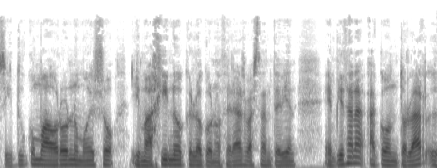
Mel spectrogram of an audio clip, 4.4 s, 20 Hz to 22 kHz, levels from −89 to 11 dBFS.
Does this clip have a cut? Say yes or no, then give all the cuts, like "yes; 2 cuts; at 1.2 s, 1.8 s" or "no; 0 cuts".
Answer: yes; 1 cut; at 1.2 s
